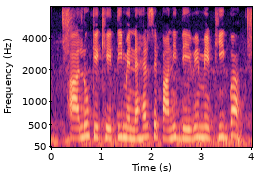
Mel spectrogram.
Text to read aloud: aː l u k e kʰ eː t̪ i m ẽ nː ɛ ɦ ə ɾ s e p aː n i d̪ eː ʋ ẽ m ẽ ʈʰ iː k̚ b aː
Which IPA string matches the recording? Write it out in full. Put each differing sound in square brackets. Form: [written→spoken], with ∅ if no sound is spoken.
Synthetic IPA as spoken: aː l u k e kʰ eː t̪ i m ẽ [nː→n] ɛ ɦ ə ɾ s e p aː n i d̪ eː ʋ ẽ m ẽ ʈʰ iː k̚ b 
